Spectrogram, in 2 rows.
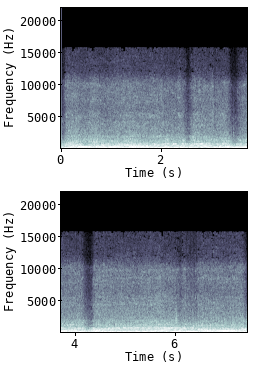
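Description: Jeep Grand Cherokee's 4.7-litre V8, heard from inside the cabin, revving up and down as it drives over rough off-road ground. The pitch drops sharply about a third of the way in and again near the end.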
